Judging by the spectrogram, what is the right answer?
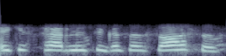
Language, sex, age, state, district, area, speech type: Kashmiri, female, 30-45, Jammu and Kashmir, Bandipora, rural, conversation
